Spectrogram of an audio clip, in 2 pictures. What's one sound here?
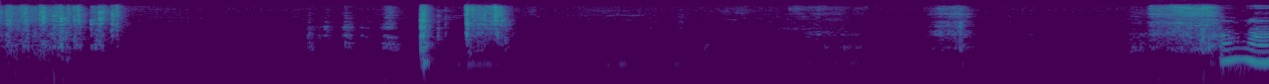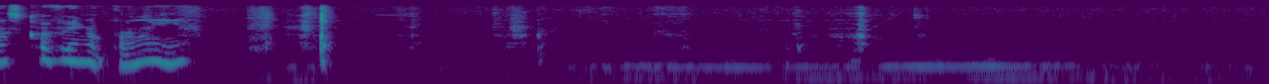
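Paper pieces rustle and slide softly across a board.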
